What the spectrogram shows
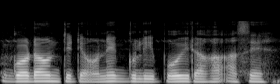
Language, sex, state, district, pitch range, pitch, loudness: Bengali, male, Assam, Hailakandi, 130-140 Hz, 135 Hz, -17 LUFS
